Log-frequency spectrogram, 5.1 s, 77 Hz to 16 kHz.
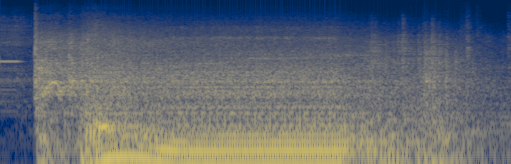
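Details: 1998.5–2002 Cummins diesel with a recently fitted VP44 injection pump during a hot hard start diagnosis, engine warm; it catches almost instantly on the bump, settles into a steady, even low rumble, then eases down, a clean hot start.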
